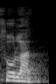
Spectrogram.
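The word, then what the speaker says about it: solat: কিন্তু মুসলমানদের জন্য সেটা সাধারণত সোলাত। এসও এল এটি উচ্চারণ হবে সলাত।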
